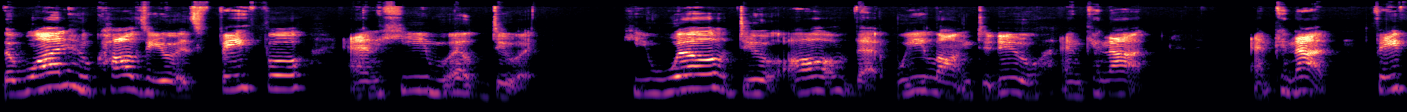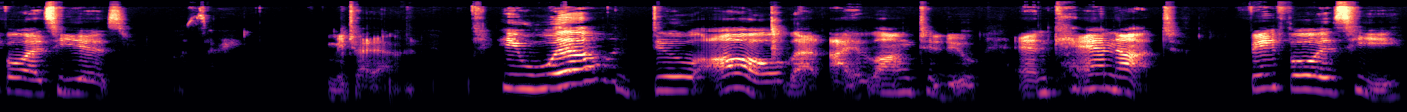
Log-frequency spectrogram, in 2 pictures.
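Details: Adult woman with Huntington's disease, reading aloud; dysarthria in Huntington's disease.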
